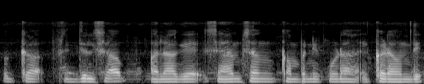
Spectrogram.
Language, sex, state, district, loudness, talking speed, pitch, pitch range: Telugu, male, Andhra Pradesh, Sri Satya Sai, -20 LUFS, 125 wpm, 125 Hz, 125-130 Hz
